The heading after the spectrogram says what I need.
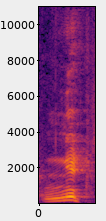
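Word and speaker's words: knit: यहां पर साइलेंट होगा यह हो गया वर्ड नित के साइलेंट नेट बन्ना जैसे मीटिंग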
